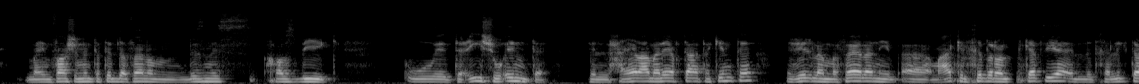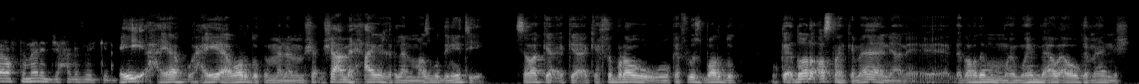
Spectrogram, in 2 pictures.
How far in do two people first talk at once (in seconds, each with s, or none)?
none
